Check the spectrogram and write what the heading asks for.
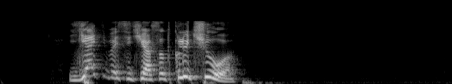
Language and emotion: Russian, angry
